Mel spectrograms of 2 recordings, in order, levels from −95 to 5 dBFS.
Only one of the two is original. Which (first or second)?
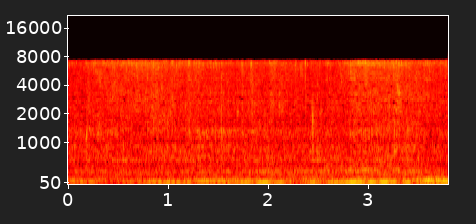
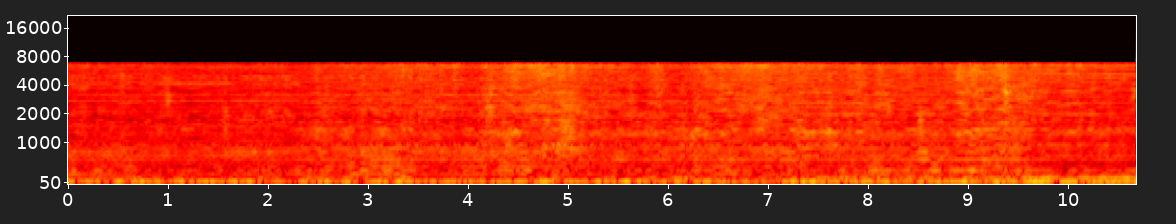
first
